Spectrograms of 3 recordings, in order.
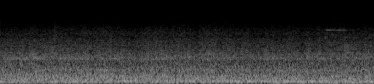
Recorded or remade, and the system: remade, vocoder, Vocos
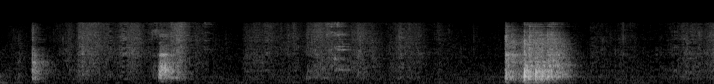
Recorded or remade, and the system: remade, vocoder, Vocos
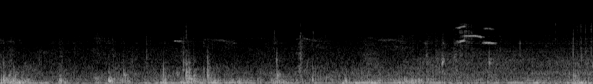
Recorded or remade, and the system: remade, vocoder, Vocos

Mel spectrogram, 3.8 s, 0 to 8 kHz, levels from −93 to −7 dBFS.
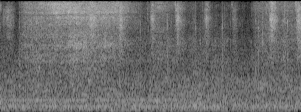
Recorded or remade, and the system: recorded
